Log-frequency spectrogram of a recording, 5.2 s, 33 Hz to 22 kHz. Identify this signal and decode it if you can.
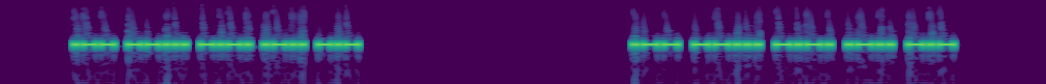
Morse code, heard as a keyed tone, about 43 wpm, 700 Hz. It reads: W7CLK W7CLK
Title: Speed Racing - USA 1x3 Call Signs 35wpm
